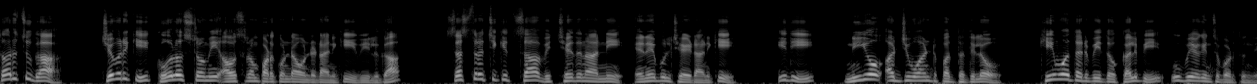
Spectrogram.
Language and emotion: Telugu, neutral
